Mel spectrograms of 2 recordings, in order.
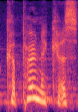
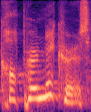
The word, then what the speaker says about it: Copernicus: A less scholarly person than myself, indeed an ignoramus, might look at the name Copernicus and mispronounce it Coppernickers, a garment of extreme discomfort due to its inflexible nature.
